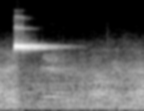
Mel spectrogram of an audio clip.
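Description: Volleyball referee's whistle: one short, loud blast that starts sharply and fades over about a second, authorising the serve.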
